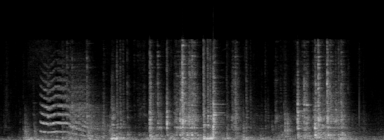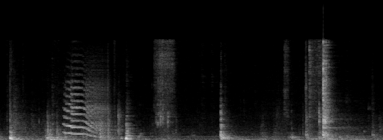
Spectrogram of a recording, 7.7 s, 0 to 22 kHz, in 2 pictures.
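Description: Metal squeaking from the galley stove as the boat rolls, the kind of pivot squeak cured with WD-40: two squeals that fall in pitch, about half a second in and again about four and a half seconds in, with clicks and knocks between.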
